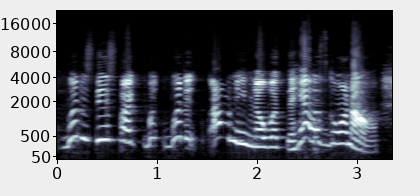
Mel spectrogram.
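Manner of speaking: high, baffled what-is-this; confused disbelief. Retold or imitated. Rita baffled by the lawyer's questions, high confused voice. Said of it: "And Rita looked like".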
